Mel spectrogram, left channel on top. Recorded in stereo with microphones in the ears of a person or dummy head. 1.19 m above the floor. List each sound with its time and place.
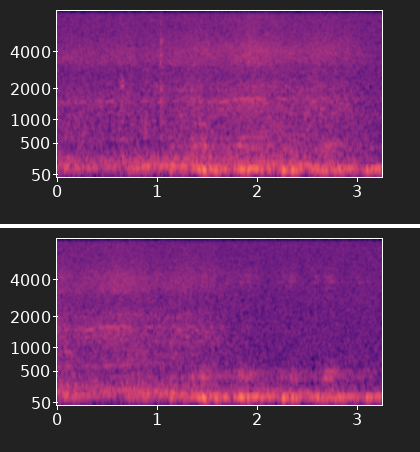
1.1 s writing: 75° left (ahead or behind), 8 m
